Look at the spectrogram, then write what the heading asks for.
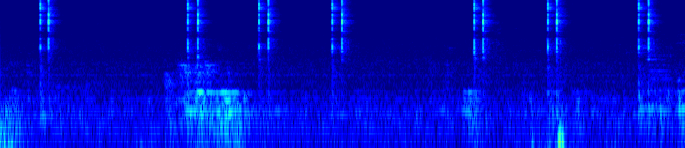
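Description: A computer mouse clicks repeatedly, each a crisp, close double click, seven in an irregular pattern, with faint handling noise in a quiet room.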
